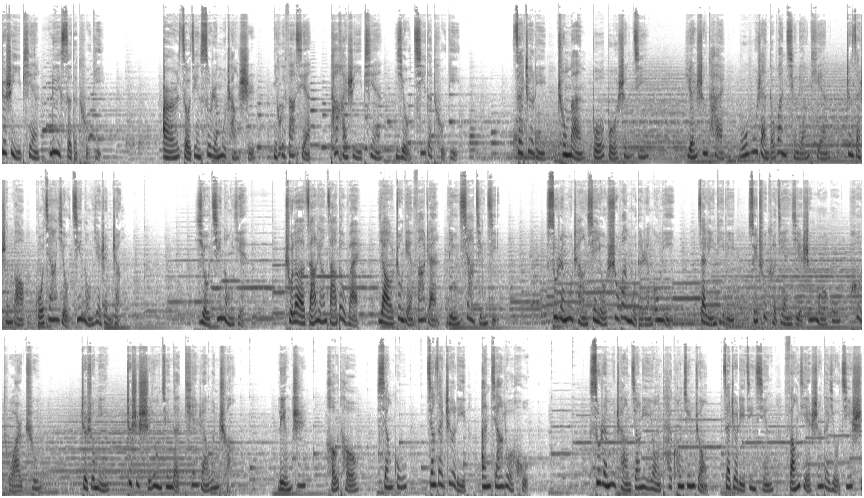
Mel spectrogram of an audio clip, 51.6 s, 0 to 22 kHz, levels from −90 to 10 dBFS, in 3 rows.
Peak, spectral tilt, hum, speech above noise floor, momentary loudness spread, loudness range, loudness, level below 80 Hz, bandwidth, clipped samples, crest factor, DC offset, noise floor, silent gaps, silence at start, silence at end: 0 dBFS; -4.5 dB/octave; none; 26 dB; 16 LU; 5 LU; -16 LUFS; -36 dBFS; over 20 kHz; under 0.1%; 16 dB; under 0.1%; -41 dBFS; none; 0 s; 0 s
